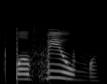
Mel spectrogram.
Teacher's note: Perfume trọng âm không rơi vào ơ và rơi vào u dài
